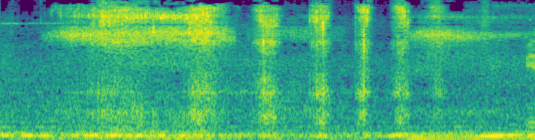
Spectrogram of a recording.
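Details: Loud, rattling snore bursts from a sleeping dog over a steady engine-like hum; heavy snoring.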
